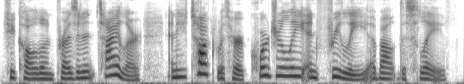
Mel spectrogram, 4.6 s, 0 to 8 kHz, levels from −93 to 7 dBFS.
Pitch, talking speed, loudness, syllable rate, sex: 225 Hz, 205 wpm, -21 LUFS, 6.3 syllables/s, female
